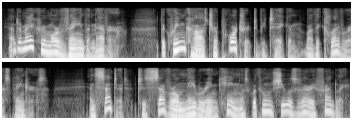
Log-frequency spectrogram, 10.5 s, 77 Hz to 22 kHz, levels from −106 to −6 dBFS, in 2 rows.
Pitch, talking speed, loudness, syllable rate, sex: 115 Hz, 190 wpm, -20 LUFS, 5.2 syllables/s, male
